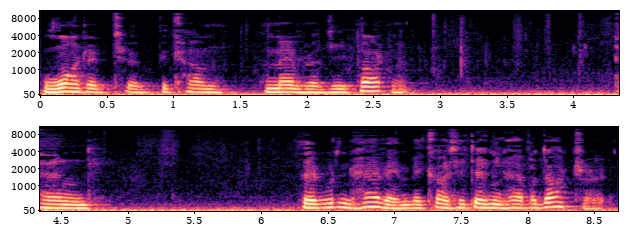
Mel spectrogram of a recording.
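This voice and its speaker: An elderly man from New Zealand and England reminiscing in an interview, with a halting, reflective, erudite and wryly humorous manner. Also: medium pitch, dark tone, husky, highs cut off. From born in New Zealand, raised in England. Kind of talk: oral history interview reminiscence. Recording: faint background noise.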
